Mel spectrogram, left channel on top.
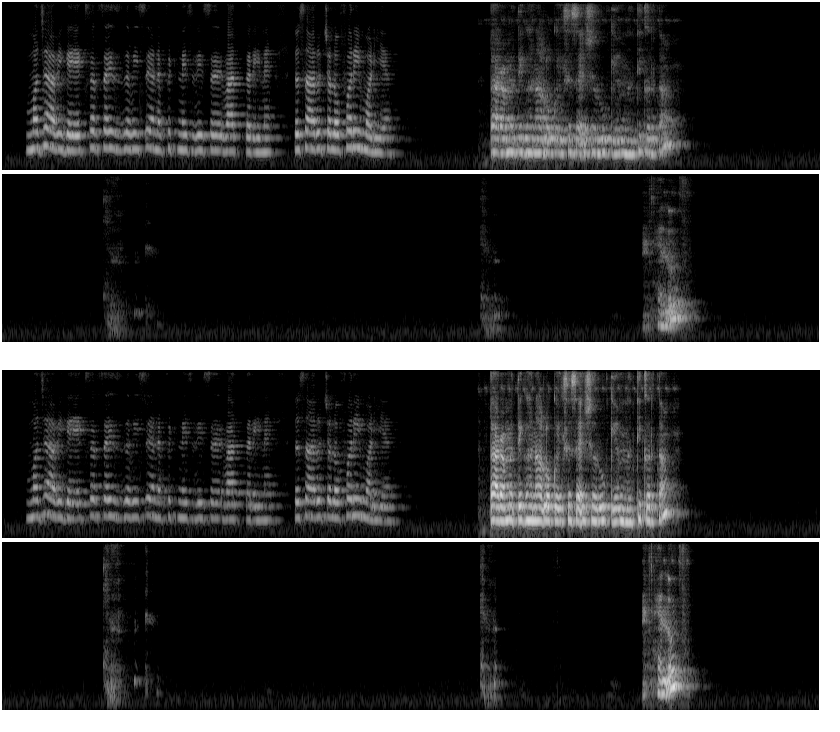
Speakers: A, on the left; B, on the right.
A: મજા આવી ગઈ એક્સરસાઇઝ વિશે અને ફિટનેસ વિશે વાત કરીને. તો સારું ચલો ફરી મળીએે.
B: તારા માટે ઘણા લોકો એક્સરસાઇઝ શરૂ કેમ નથી કરતા? હેલો.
